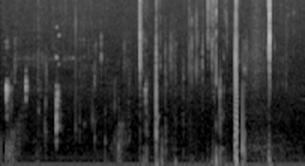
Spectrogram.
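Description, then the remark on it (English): Chewing of a crunchy key lime Kit Kat wafer candy bar, with irregular crisp crunches and wet mouth sounds spread across a few seconds, fairly loud and with no talking. “Hopefully, I'm, it's not crunchy like a Kit Kat.”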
